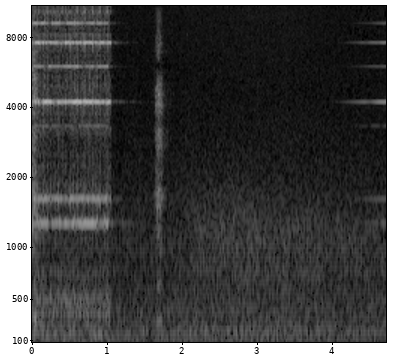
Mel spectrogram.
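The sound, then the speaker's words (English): A loud, bright telephone bell rings for about a second and cuts off abruptly, followed by a brief faint chime and then near silence with low background hum. “Is it ringing backwards now? Yes, yes. This one's for me. Hello?”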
